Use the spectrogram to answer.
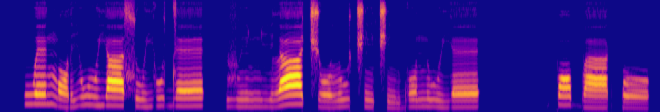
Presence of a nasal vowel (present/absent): present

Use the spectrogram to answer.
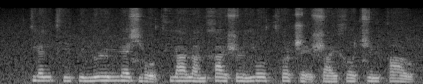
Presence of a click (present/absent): absent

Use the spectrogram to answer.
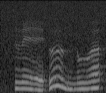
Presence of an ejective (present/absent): absent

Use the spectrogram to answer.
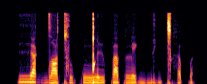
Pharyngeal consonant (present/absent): absent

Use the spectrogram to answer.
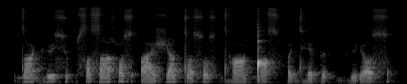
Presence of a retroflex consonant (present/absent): absent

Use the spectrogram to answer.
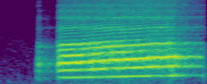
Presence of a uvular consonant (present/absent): absent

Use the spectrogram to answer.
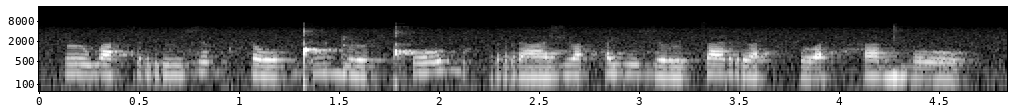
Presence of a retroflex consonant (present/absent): present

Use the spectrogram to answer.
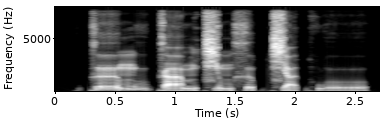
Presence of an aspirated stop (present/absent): absent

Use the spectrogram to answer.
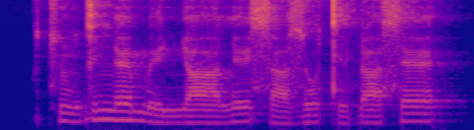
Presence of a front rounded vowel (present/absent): absent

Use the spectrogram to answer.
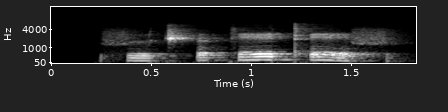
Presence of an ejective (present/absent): present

